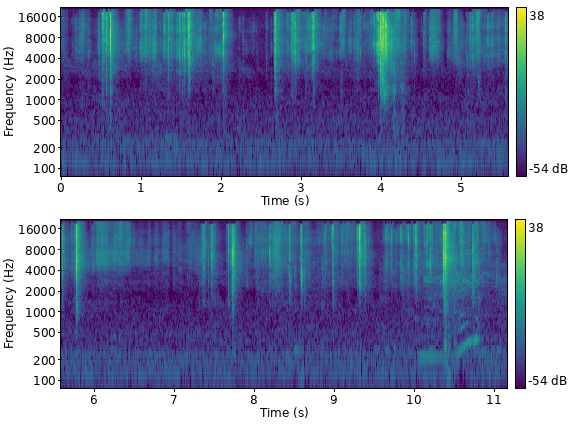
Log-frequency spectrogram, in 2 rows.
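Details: Quiet room with sharp crackling tears and crinkles of medical tape being torn and applied as a dressing after discontinuing an arm IV line and holding pressure 30 seconds.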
